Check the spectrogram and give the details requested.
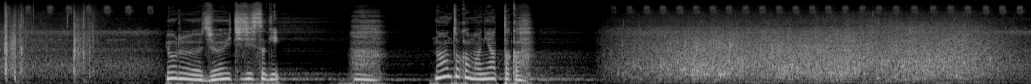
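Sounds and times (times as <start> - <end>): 
speech: 1.6 - 3.9, 4.6 - 5.4
waves rushing onto a beach at night: 6.0 - 10.2.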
